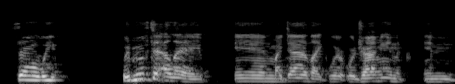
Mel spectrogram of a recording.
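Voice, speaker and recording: This man has a fairly high voice with very wide pitch swings. He talks at a moderate pace. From Bosnia, then Los Angeles from about age nine. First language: Bosnian. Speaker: graphic novel artist and writer. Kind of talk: casual podcast interview. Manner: casual, halting with many repetitions and fillers.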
